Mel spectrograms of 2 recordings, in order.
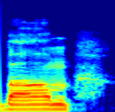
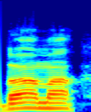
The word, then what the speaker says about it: Böhme: So, Hildegard von Bingen, Jacob, some people call him Jacob Bohm. I think a closer, true pronunciation would be Jakob Böhme.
